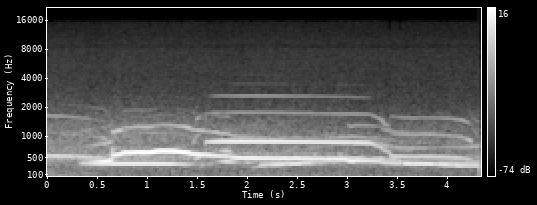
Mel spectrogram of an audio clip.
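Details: Several wolves howl together in windy weather, drawn-out mournful tones holding steady then gliding up or down, overlapping into a wavering chorus over a soft background hiss.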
